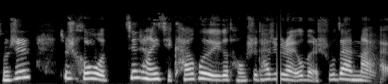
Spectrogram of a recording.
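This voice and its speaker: A woman speaks at a very fast pace with a dark, mellow tone. The sound is dry and close, with no echo. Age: 30s. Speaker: office worker. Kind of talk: casual chat.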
